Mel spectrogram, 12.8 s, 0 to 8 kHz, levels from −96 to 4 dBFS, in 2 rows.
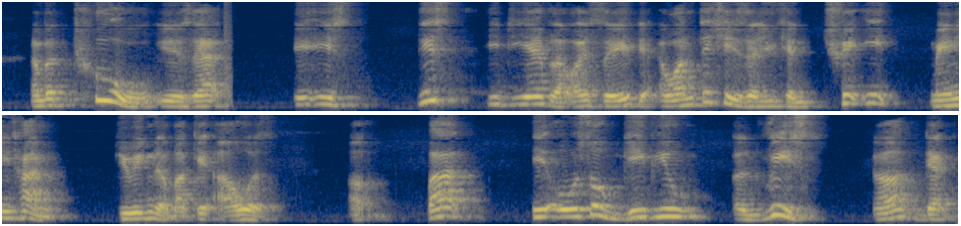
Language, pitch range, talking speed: English, 145-210 Hz, 165 wpm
